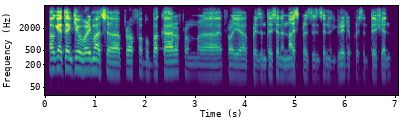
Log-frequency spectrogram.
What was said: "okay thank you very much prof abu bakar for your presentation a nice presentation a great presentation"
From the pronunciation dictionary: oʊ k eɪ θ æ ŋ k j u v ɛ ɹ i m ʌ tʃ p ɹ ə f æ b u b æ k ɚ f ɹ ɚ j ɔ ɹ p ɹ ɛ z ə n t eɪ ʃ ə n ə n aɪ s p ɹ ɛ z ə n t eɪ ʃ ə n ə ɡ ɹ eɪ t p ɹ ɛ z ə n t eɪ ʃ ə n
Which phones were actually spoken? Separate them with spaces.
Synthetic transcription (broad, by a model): oʊ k eɪ t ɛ ŋ k j u v ɛ ɹ i m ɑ tʃ p ɹ ə f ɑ b u b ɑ k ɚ f ɹ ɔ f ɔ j p ɹ ɛ z ə n t eɪ ʃ ə n ə n aɪ s p ɹ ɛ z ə n s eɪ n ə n ɡ ɹ eɪ t p ɹ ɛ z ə n t eɪ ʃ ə n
